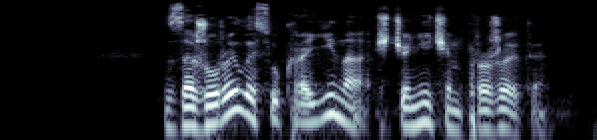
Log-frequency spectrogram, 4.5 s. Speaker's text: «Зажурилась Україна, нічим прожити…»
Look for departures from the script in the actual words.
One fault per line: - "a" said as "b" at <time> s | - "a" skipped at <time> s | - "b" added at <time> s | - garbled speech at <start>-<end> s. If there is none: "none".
- "що" added at 2.8 s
